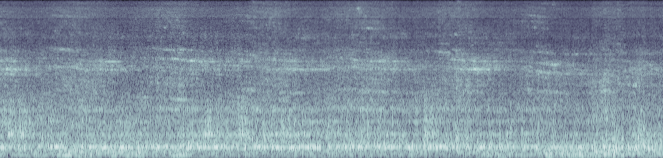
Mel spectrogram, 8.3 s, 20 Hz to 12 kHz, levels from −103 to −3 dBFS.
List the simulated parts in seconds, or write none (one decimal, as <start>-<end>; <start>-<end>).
0.0-1.3; 3.1-8.3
